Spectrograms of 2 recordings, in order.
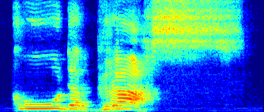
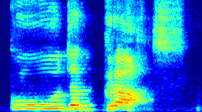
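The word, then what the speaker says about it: coup de grâce: say that it is cool the grass the p is silent cool the grass just remember okay yes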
